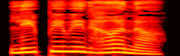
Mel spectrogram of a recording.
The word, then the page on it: ಲಿಪಿವಿಧಾನ: Kannada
